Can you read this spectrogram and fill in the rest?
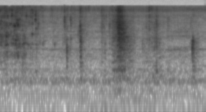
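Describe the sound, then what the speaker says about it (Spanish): A glass of water poured into a cooking pot of chicken jocón makes faint splashing and dripping sounds, close by, over a steady background hum with no talking. "Y la voy a agregar un vaso de agua"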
